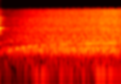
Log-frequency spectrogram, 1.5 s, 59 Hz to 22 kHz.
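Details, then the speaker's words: Hobbymate D6 Duo AC/DC RC battery charger, internal cooling fan running in brief intermittent 10–15 second bursts while charging: high-speed fan rush with faint rising whine, smooth with no rattle; normal fan operation. "fact you can hear that fan for a brief second that's the noise that it makes intermittently while it's charging maybe for about 10 to 15 second bursts something like that"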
